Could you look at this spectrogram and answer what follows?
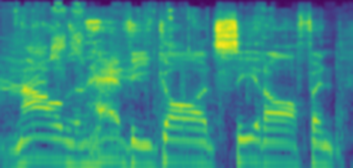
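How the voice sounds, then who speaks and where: A man's voice: mid-range voice, steady tone, measured pace. A man working as an esports caster, mixing conversational analysis with play-by-play commentary on a live match. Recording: clear background noise behind the voice.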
